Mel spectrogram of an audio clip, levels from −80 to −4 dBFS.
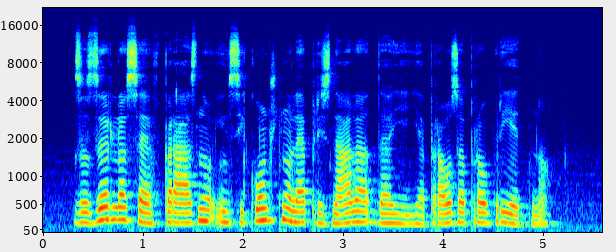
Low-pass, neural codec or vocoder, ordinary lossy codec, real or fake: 19.8 kHz; none; none; real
